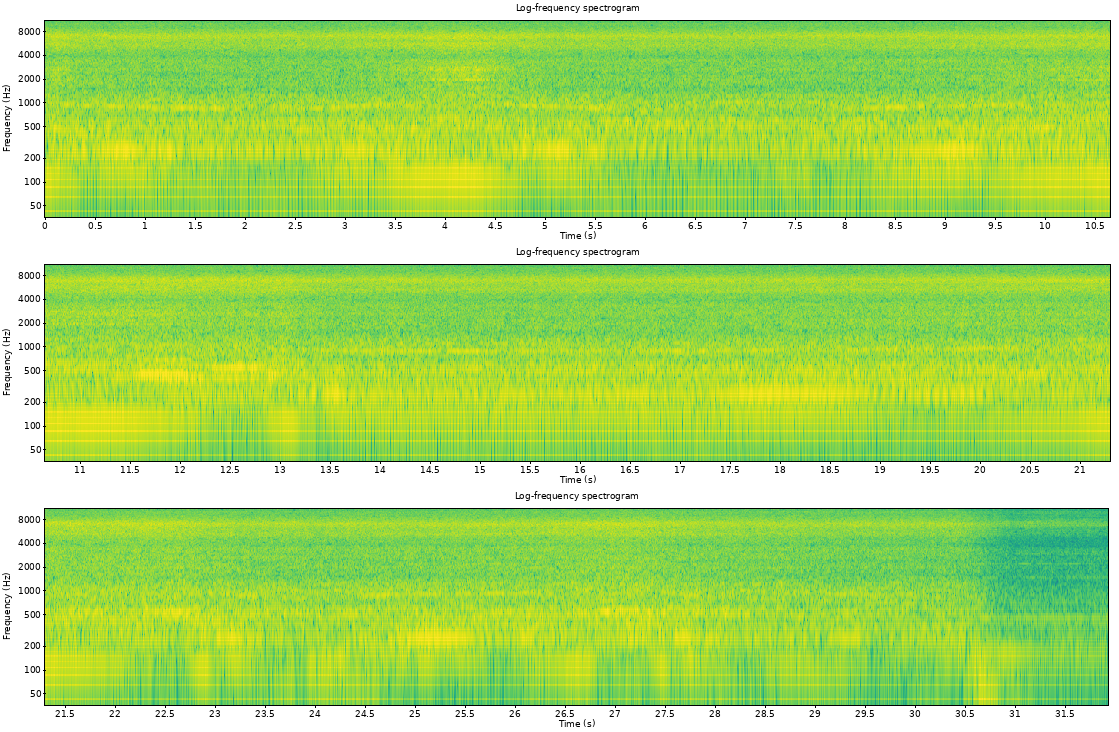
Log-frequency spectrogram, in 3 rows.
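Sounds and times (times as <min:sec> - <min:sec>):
car engine humming and hissing: 0:00.0 - 0:31.9.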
